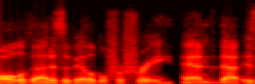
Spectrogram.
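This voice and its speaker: In a dry, close sound with no echo and a quiet background, a man with an American accent speaks at a very deep, low pitch with fairly even intonation. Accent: American-sounding. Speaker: training academy director. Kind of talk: interview.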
